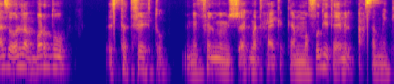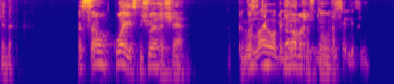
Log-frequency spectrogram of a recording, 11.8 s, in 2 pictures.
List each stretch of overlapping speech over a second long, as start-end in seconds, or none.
9.6-11.1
